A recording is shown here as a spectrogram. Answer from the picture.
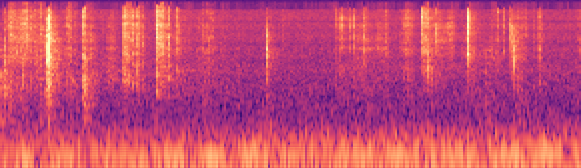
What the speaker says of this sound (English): When you start cutting, you're gonna have to take your time. Get super close to your object and cut out their shape.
